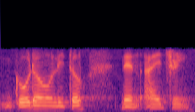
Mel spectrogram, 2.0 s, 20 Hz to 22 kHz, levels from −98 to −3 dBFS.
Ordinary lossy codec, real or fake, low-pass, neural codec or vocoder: none; real; 3.6 kHz; none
